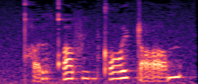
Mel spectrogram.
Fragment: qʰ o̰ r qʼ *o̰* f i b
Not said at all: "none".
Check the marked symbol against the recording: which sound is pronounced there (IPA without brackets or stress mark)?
o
